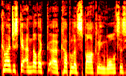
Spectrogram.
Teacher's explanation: intentionally dropping his T's just to sound cool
